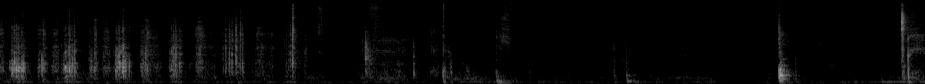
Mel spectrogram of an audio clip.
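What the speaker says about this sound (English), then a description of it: "I'm just going to cut off the excess vinyl so I can save that" Scissors snip through excess glitter heat transfer vinyl in a run of close, crisp cuts, pausing briefly before a few final sharp snips.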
